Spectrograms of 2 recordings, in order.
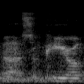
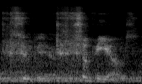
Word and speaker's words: Supios: Nick Supio, I'm sorry, I mispronounced your name. Supios.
